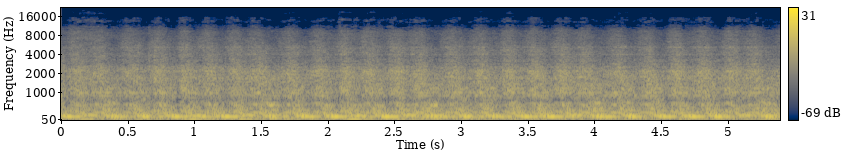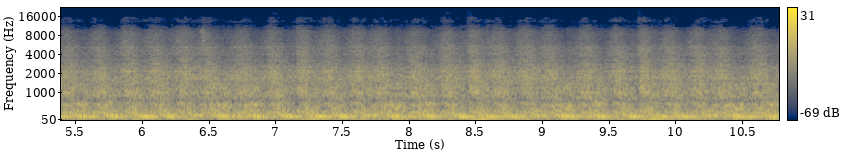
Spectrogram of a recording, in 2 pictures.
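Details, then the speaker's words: School bus, either the 2011 Thomas C2 (6.7L Cummins ISB) or the 2004 Blue Bird Vision (7.2L Cat C7), cold start at 23 degrees after being plugged in: a slow, uneven crank that never catches. Owner suspects cold oil is drawn in; the battery seems to be weakening. Cranks but will not start. "It actually sounded like it was gonna start, but as soon as it turned over the engine and pushed the warm oil out, sucked the cold oil in, straight back to not wanting to start."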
